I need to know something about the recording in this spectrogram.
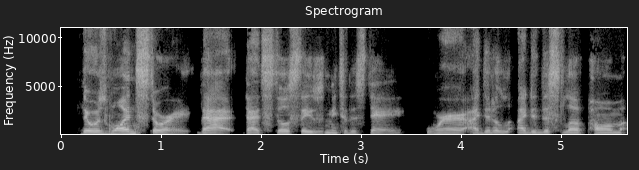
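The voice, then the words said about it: British accent. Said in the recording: “That's a great British accent. ... the mainly two, you know, British accent people”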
